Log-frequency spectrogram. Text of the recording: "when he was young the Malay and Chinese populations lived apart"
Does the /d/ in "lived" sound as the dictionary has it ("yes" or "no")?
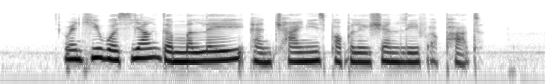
no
